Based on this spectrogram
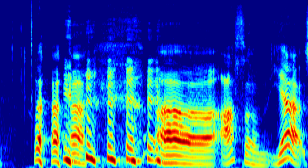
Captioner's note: both laughing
